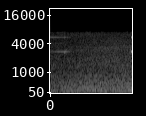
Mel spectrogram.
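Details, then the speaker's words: Stacyc 12/16eDrive kids' electric balance bike run on an aftermarket Makita battery: high, thin repeating controller beeps, the error code for an overheated battery or a fault in the battery recognition circuit. "and you could hear that beeping so this is either going to be hot battery or an issue with the battery in the recognition circuit"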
